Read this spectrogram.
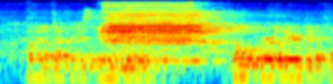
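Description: A referee blows a sharp whistle in a large echoing gym.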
